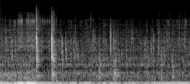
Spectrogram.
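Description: Mountain bike tyres crunch over loose gravel.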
